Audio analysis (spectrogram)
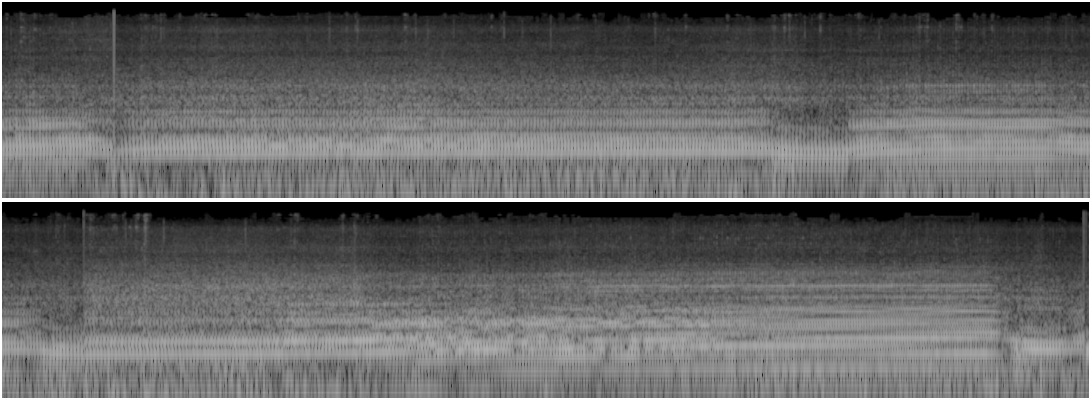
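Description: A loud vehicle exhaust fitted with an aftermarket muffler roars up close, holding a steady, heavy drone that dips briefly twice as the revs fall and then climbs back, with no talking over it.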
